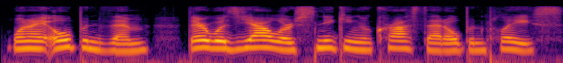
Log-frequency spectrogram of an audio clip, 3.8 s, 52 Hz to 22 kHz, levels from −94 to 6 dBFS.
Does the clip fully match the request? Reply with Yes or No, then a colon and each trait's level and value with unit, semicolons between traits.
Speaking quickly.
No: average, 190 wpm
